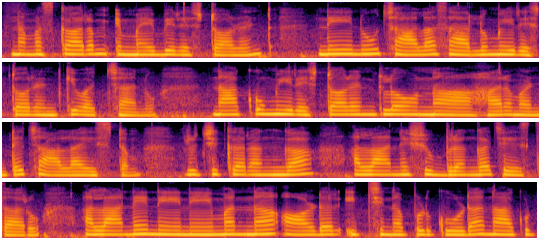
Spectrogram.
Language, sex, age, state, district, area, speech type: Telugu, female, 18-30, Telangana, Kamareddy, urban, spontaneous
